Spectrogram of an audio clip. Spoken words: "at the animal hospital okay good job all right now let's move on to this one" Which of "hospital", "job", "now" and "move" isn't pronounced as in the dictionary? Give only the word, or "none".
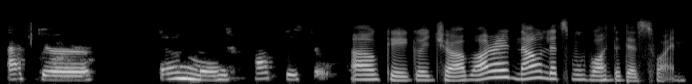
hospital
